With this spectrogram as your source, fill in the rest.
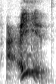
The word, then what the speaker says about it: Eid: As you write it in English, it's Eid, like that, but we pronounce it as a Eid.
